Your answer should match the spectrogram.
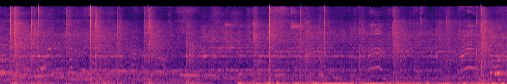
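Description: A basketball being dribbled on a hardwood gym floor, a run of sharp bounces at an uneven pace, with other balls thudding in the background. A low steady rumble comes in about halfway through.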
